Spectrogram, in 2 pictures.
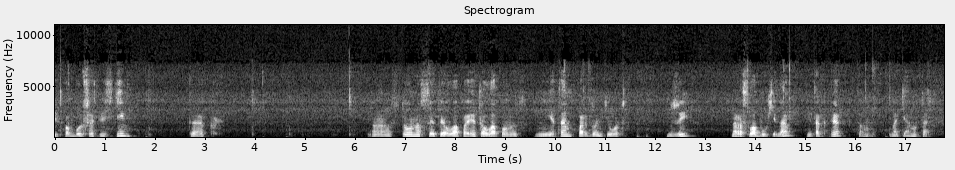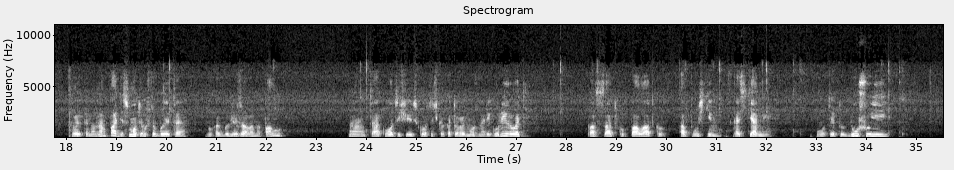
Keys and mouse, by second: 0.9 middle click, 2.2-4.2 middle drag, 5.1-6.1 middle drag, 7.7-8.9 drag, 8.9 g, 11.8 g, 14.7 click, 15.5 r, 16.9 click, 18.2 KP_3, 20.1 click, 21.6 g, 24.1 click, 24.5 g, 28.7 click, 29.4 g, 31.1 click, 31.4 g, 32.7 click, 33.1 g, 35.0-35.5 middle drag.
